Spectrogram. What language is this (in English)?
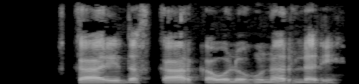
Pashto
